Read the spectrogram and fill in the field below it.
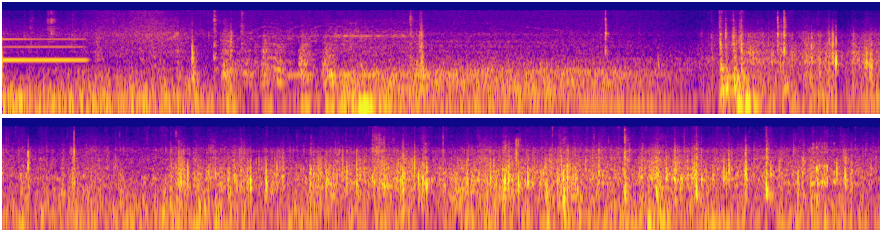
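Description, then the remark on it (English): A car engine hums low and steady, then gives way to a loud, continuous wash of road and rain noise as the speaker's grandmother's car drives along a wet road, with no talking. “We can also drive that car if we need to.”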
